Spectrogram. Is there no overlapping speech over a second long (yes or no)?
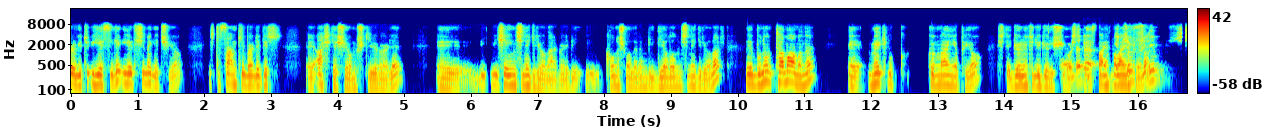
no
